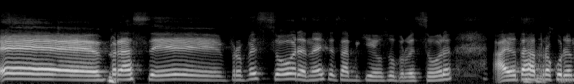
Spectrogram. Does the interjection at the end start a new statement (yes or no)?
no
